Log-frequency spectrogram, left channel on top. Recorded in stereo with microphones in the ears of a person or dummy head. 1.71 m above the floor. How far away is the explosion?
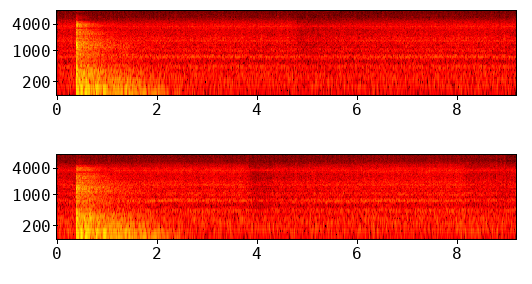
About 1.3 m.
